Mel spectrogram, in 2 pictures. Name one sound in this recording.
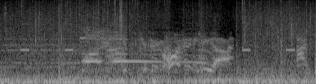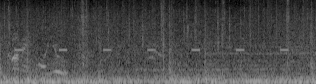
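Flames roar and crackle loudly.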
